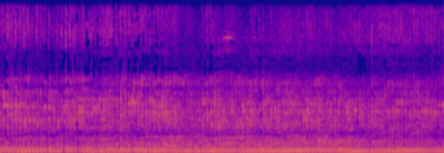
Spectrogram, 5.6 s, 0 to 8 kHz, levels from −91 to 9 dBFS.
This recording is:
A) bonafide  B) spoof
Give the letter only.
A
